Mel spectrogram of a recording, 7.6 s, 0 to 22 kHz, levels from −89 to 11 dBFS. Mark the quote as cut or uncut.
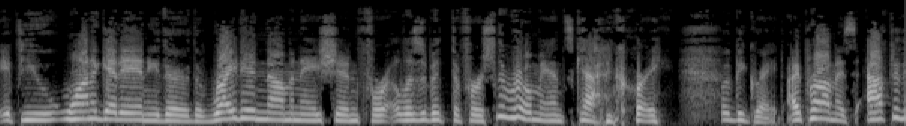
cut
